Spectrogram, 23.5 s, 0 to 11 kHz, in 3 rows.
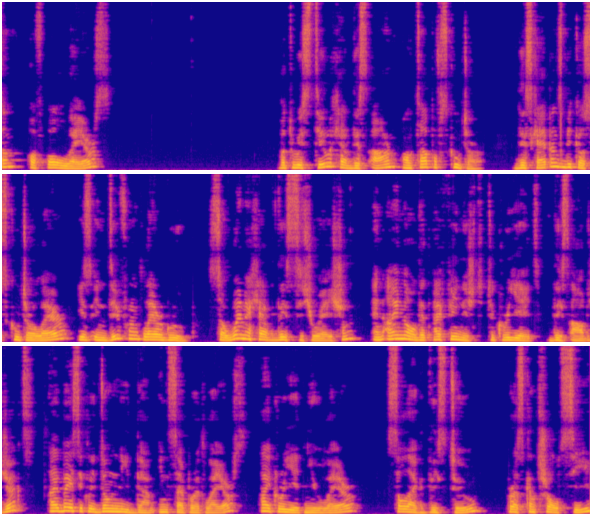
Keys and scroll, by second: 23.2 ctrl+c.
